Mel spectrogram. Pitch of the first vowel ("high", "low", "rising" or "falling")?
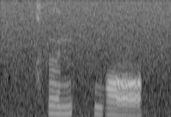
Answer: rising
